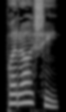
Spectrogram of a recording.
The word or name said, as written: ಪರುಸ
